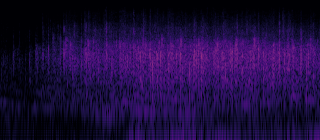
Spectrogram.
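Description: Crowd applause follows a campaign speech in Batman: The Telltale Series, swelling from a few scattered claps into steady, full clapping that carries on to the end.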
